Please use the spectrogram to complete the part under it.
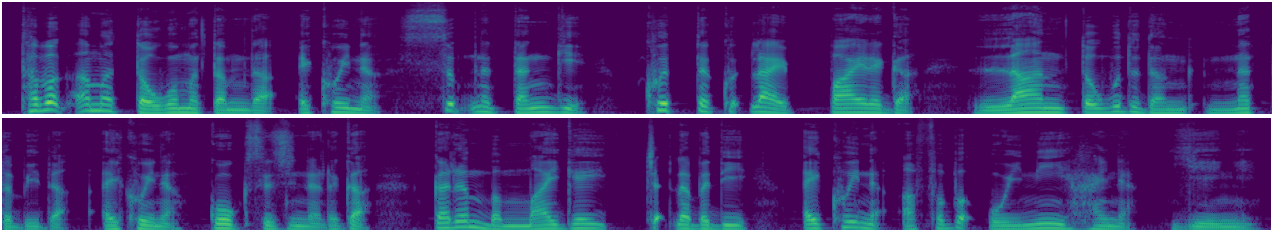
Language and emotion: Manipuri, neutral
